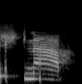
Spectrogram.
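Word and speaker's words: schnapps: स्नैप्स, what is the meaning of स्नैप्स, जिसको pronounce करेंगे स्नैप्स, a German drink, slow, a musical instrument, एक musical instrument.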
